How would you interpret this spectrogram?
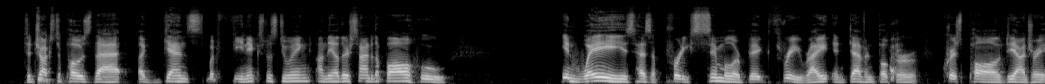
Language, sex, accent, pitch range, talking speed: English, male, American, 115-140 Hz, 180 wpm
